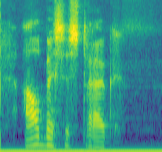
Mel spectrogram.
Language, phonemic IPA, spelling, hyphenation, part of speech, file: Dutch, /ˈaːl.bɛ.sə(n)ˌstrœy̯k/, aalbessenstruik, aal‧bes‧sen‧struik, noun, Nl-aalbessenstruik.ogg
- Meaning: currant bush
